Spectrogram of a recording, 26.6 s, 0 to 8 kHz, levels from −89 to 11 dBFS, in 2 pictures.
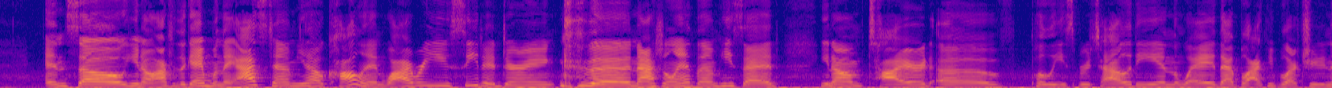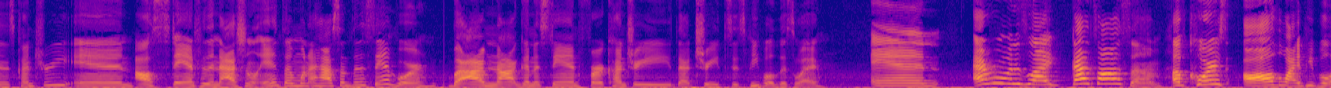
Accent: American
